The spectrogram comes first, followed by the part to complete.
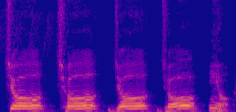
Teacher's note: जब हम बोल रहे हैं तो जीभ जो है तालू को टच कर रही है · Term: तालव्य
